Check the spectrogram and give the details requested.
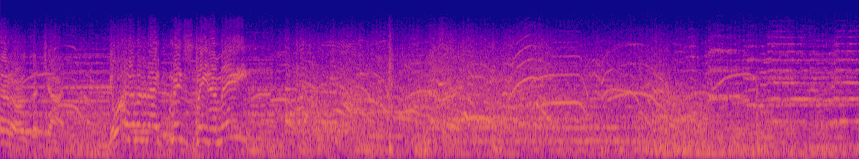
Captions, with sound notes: But you're making a hero of the judge. You want them to make mincemeat of me? (crowd clamoring)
